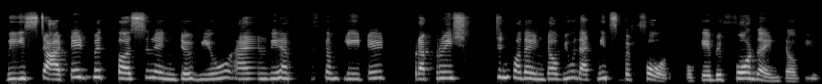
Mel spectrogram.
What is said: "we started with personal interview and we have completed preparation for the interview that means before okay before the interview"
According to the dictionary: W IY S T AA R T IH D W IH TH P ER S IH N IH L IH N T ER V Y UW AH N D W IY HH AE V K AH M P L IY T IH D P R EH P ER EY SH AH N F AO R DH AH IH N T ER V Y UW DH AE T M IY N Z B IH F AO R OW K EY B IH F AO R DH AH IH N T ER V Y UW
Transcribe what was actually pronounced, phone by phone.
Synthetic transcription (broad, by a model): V IY S T AA R T IH D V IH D P ER S IH N IH L IH N T ER V Y UW AH N D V IY HH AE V K AH M P L IY T IH D P R EH P ER EY SH AH N F AO R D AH IH N T ER V Y UW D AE T M IY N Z B IH F AO R OW K EY B IH F AO R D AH IH N T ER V Y UW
